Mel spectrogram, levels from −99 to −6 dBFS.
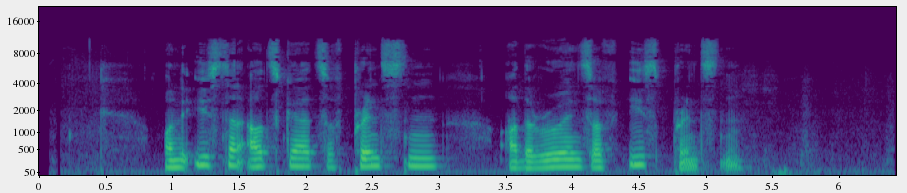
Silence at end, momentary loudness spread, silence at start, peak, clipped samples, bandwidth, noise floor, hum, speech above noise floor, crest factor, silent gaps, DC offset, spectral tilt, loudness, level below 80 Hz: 0.8 s; 10 LU; 0.45 s; -20 dBFS; under 0.1%; 11 kHz; -69 dBFS; none; 31 dB; 20 dB; none; under 0.1%; -6 dB/octave; -39 LUFS; -66 dBFS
